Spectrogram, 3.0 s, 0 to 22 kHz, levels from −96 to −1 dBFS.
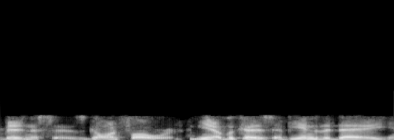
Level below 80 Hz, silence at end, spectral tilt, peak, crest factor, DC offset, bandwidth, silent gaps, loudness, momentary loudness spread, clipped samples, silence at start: -52 dBFS; 0 s; -11 dB/octave; -4 dBFS; 16 dB; under 0.1%; 4 kHz; none; -18 LUFS; 8 LU; under 0.1%; 0 s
